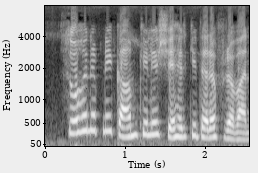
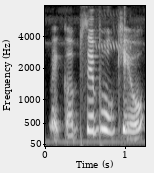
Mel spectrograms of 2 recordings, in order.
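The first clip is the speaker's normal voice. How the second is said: put-on high child voice, softer and aggrieved; hurt little girl; 9 semitones higher, 4 dB quieter than usual. Komal tells the witch how her mother shuts her out. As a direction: complain quietly like a wronged child.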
